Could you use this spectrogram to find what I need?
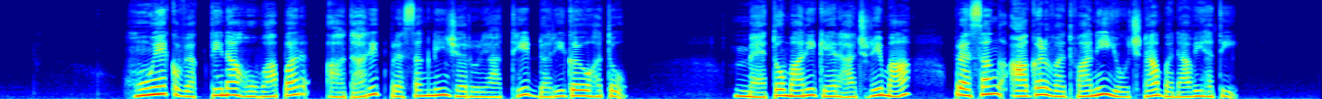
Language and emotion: Gujarati, fearful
